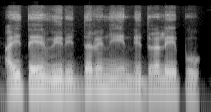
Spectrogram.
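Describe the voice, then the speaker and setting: A man's voice: a little high, steady tone, moderate pace, dark tone, clean tone, lightly acted. A man reading as a pleading young demoness. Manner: earnest, pleading, urgent.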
